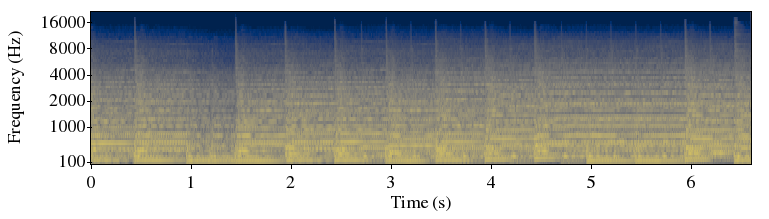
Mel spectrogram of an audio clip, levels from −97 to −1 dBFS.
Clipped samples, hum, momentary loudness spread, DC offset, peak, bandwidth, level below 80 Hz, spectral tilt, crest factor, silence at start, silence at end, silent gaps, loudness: under 0.1%; none; 2 LU; 0.2%; -8 dBFS; 12.5 kHz; -50 dBFS; -6.5 dB/octave; 14 dB; 0 s; 0 s; none; -22 LUFS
